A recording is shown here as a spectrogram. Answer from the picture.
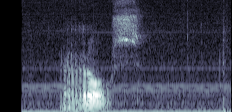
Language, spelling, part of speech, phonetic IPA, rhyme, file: Icelandic, rós, noun, [ˈrouːs], -ouːs, Is-rós.oga
- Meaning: rose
